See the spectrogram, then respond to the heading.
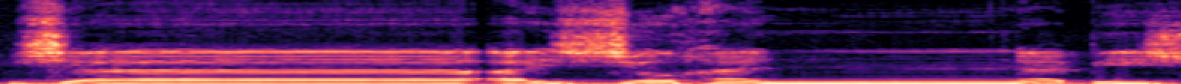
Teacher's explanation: یہ مد 3 حرکات عربیہ کے برابر ہے، 3 سیکنڈ تک تقریباً لمبی کرنی ہے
